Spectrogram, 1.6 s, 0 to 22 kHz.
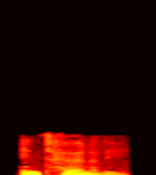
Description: Shkrimi fonetik {ın’tɜ:rnəlı}
internally.mp3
